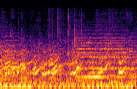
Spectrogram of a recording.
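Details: Pet guinea pigs call indoors, expecting food after their grass box is opened: a string of soft, arched, whistled squeaks repeating throughout over a steady low hum.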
